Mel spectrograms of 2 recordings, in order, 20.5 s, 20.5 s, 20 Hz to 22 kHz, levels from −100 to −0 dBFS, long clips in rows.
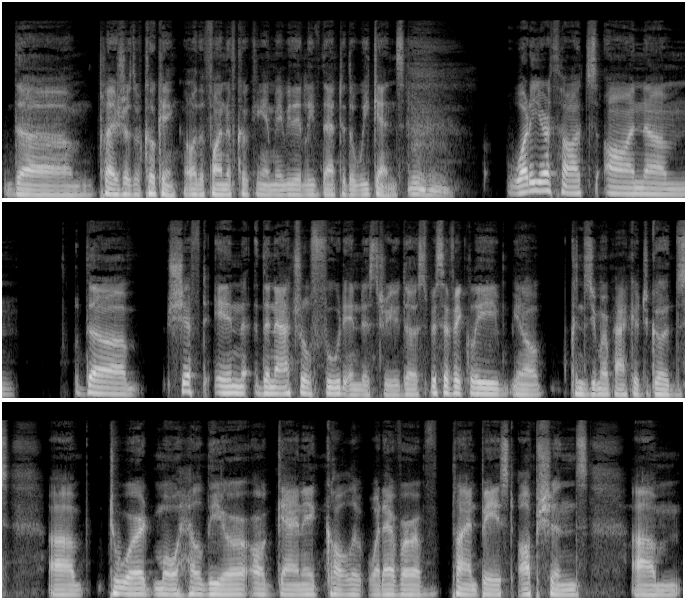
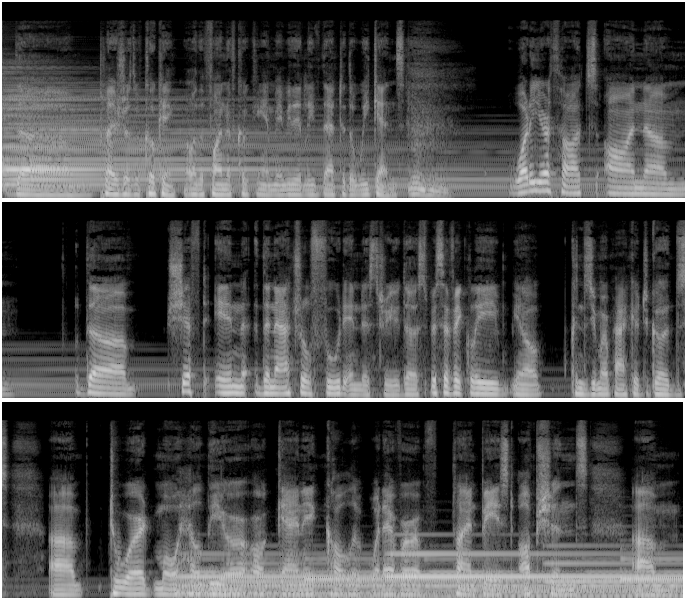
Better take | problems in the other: first | background music; very loud; throughout; 1 dB above the speech

